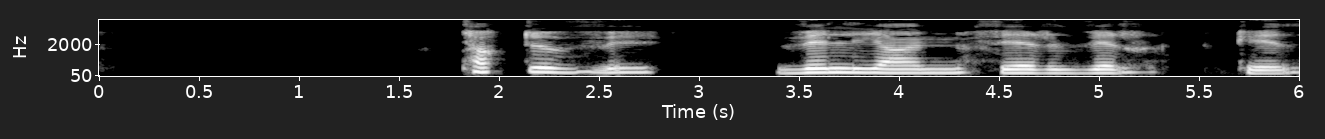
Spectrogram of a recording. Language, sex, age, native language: Icelandic, female, 10, Icelandic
